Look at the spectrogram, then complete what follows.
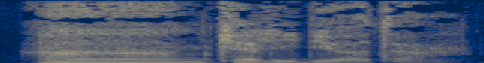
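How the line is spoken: Professor sighing. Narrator (French): soupira le professeur Chourave

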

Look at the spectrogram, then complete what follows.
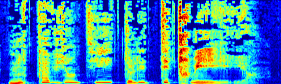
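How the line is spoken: Furious exclamation. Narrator (French): s'exclama Madame Wesley avec fureur

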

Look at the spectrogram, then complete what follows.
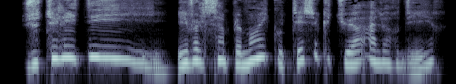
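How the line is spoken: Soothing. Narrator (French): répondit Hermione d'un ton apaisant

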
